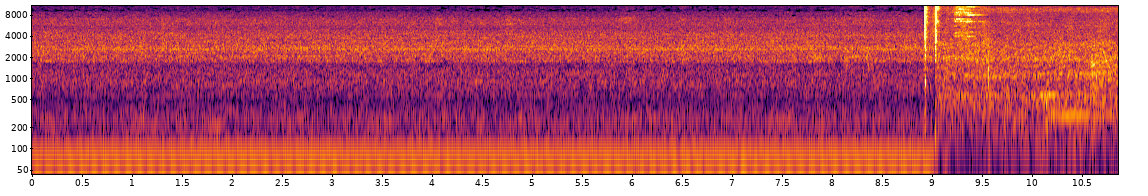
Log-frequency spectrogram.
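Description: Steady low motor hum with an even hiss in a bathtub room. About nine seconds in, two sharp clicks; the hum stops and quieter room sound with faint clatter follows.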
